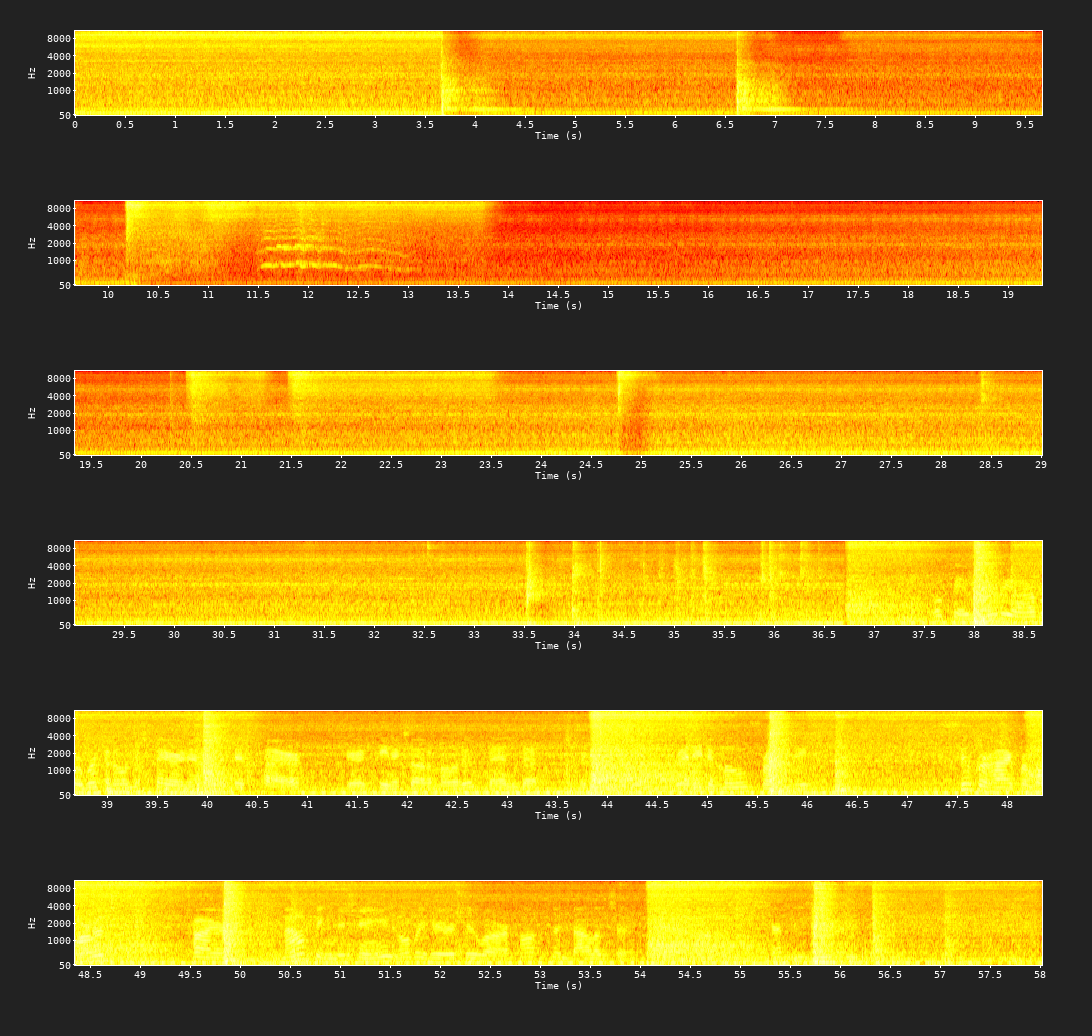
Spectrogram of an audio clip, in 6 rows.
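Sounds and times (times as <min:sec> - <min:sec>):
steady low hum: 0:00.0 - 0:10.2, 0:13.9 - 0:58.0
compressed air hissing: 0:00.0 - 0:14.0, 0:20.4 - 0:23.7, 0:36.6 - 0:58.0
sharp metallic knocks: 0:03.7 - 0:04.6, 0:06.6 - 0:07.4.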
